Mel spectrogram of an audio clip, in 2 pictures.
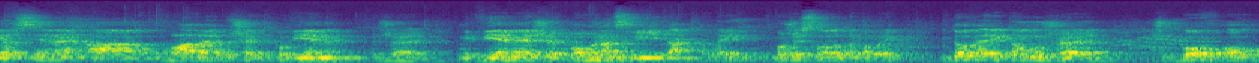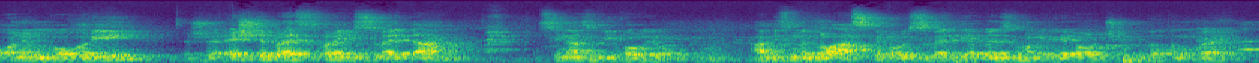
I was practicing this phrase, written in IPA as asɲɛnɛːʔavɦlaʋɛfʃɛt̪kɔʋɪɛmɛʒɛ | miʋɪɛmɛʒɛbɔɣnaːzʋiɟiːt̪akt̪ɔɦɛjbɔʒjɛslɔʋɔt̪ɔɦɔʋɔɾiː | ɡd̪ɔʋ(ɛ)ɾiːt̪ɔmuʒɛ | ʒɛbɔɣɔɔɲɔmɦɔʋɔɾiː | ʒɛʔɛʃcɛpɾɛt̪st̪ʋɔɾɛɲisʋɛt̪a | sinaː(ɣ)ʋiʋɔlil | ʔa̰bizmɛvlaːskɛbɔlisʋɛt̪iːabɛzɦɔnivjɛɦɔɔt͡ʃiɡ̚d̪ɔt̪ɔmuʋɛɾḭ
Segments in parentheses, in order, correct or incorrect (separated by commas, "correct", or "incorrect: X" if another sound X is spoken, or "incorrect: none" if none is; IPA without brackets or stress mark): correct, incorrect: z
